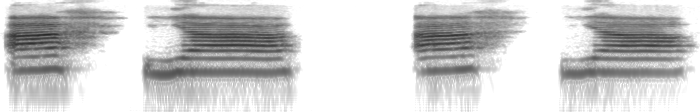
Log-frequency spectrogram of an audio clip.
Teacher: اس میں صرف ہمس ہی ہمس ہے، آواز ہے ہی نہیں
